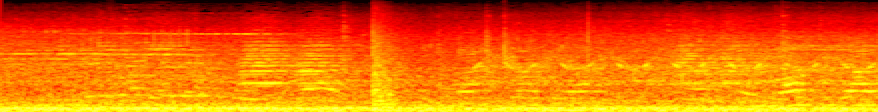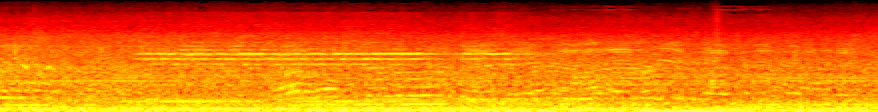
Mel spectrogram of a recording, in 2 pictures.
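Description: Busy city street traffic: a steady low engine rumble with vehicle horns sounding several times, one held for about two seconds past the middle, and the voices of people around.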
